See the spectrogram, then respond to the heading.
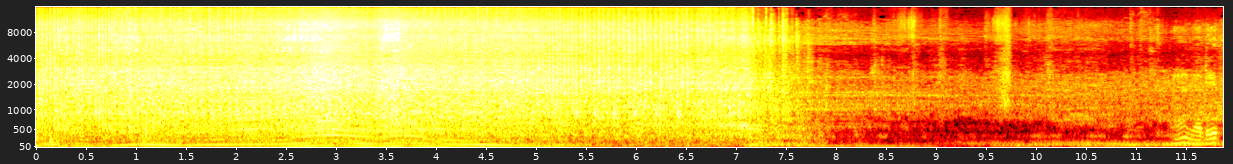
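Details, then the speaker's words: Mitsubishi Fuso Canter HD125PS diesel truck: lumpy, uneven idle stumbling about four times a second. Fuel to nozzle 1 arrives late and the nozzle is likely dirty. Cracking lines showed no rpm change on nozzle 1 (clogged); nozzles 2–4 and Bosch pump fine. "Ini masuk ke nozzle ini agak-agak telat ya, mungkin nozzle-nya kotor."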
